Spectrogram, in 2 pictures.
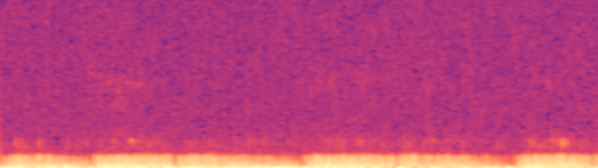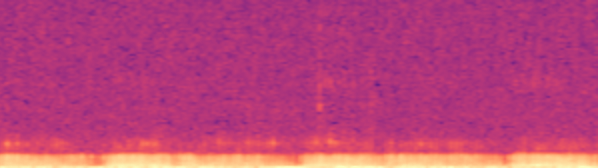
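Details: Soft, steady purring of a baby kitten, rumbling phases repeating about every second over quiet background hiss.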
